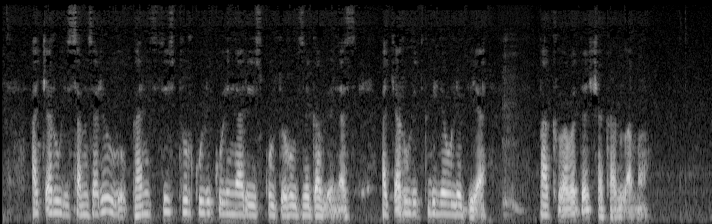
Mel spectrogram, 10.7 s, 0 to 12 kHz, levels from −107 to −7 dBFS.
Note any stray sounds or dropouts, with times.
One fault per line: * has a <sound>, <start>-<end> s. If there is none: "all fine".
* has a throat clearing, 7.5-7.9 s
